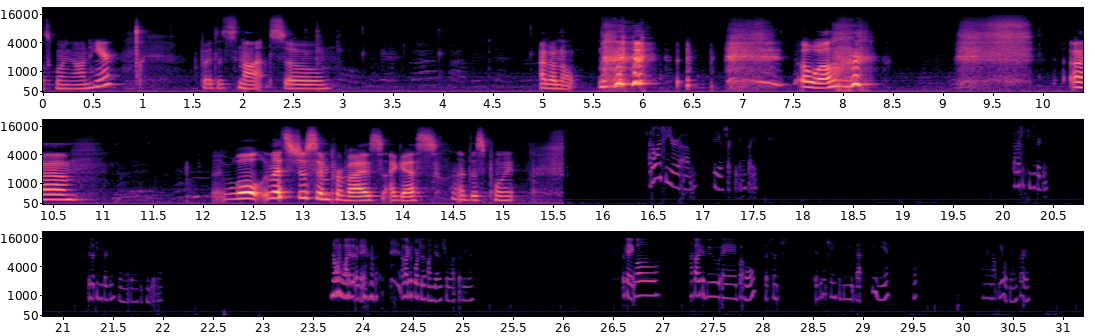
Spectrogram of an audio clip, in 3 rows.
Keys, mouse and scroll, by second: 1.9 middle click, 2.2 shift+middle click, 9.1 middle click, 17.1 shift+middle click, 20.0 shift+middle click, 21.1 shift+middle click, 24.1 middle click, 24.4 middle click, 25.2 shift+middle click, 25.4 shift+middle click, 25.6-25.9 shift+scroll down 1, 26.0 shift+middle click, 26.1 shift+middle click, 26.5 shift+middle click, 26.6 shift+middle click, 26.7 shift+middle click, 27.3 shift+middle click, 27.5 shift+middle click, 27.5 shift+middle click, 29.2 right click, 29.7 ctrl+z, 30.9 typing, 31.0 shift+middle click.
